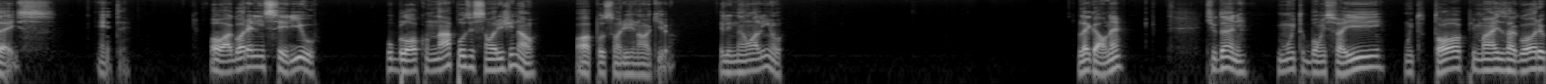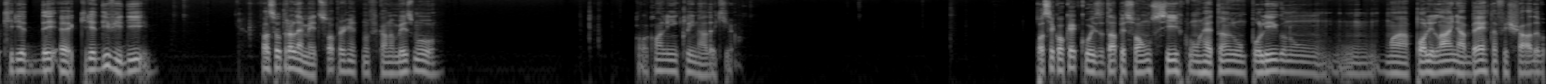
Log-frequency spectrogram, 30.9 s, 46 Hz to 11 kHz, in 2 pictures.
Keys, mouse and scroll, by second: 0.7 KP_Enter, 12.1 Escape, 12.2 Escape, 14.8-15.7 typing, 17.1 click, 17.8 Escape, 21.1 l, 21.2 Return, 23.8 click, 24.8 Return.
